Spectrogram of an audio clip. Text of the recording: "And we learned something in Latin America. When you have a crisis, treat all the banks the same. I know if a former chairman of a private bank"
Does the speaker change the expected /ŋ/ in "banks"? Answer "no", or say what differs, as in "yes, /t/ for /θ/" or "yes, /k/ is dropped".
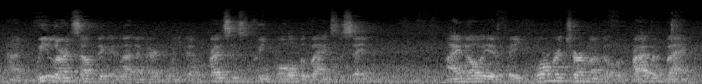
no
